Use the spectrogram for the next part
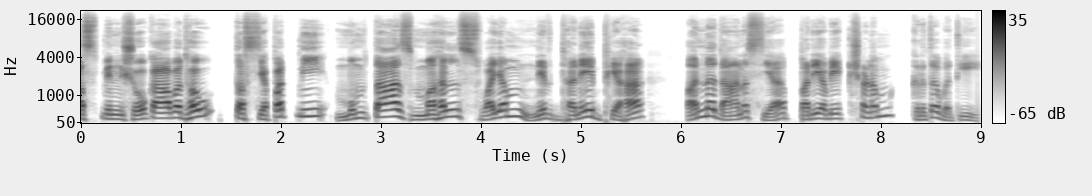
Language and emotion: Sanskrit, neutral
